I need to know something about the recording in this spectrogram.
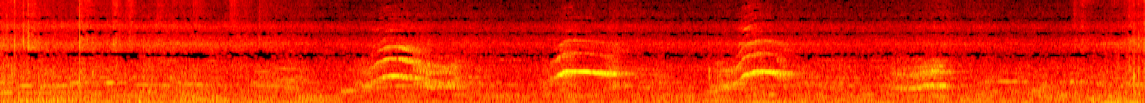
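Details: Domestic kitten Soneca, five months old and chasing flying insects at home, lets out four short, fairly soft meows in a loose series, some rising and falling, with steady background hiss and a few faint knocks.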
